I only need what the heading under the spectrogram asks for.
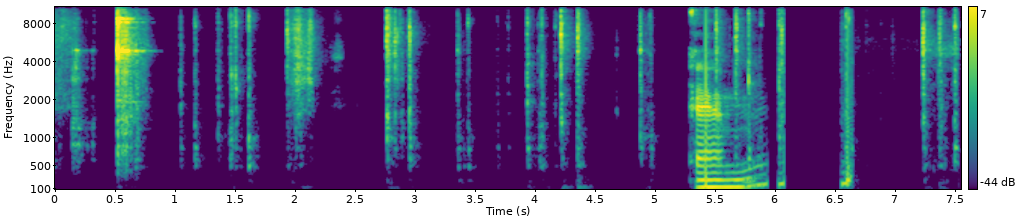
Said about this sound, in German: Ich tippe es gerade mit meiner linken Hand.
